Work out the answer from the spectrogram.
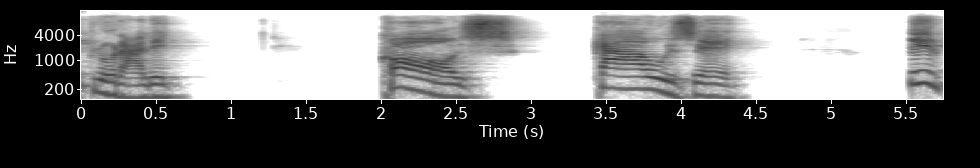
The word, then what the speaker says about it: cause: Nella parola cause ogni vocale ha un suono ben distinto che deve essere sentito chiaramente e distintamente.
